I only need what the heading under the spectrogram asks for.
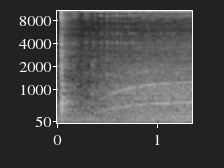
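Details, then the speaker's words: Lathe motor (Leeson 1800 RPM) on Teco-Westinghouse L510 1HP VFD, carrier frequency raised from 5 kHz to 16 kHz: quiet, even run with only a faint very high whistle left; smooth and healthy. "now when I switch that on we shouldn't hear that whistling sound"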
